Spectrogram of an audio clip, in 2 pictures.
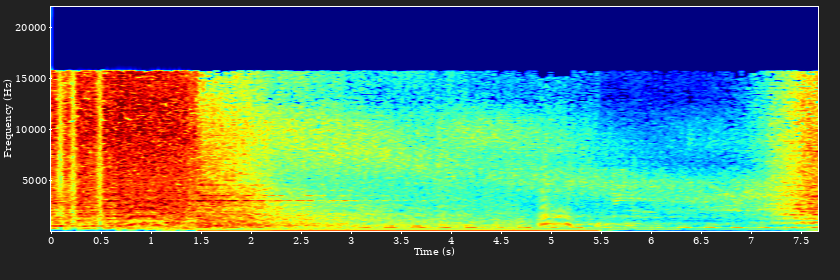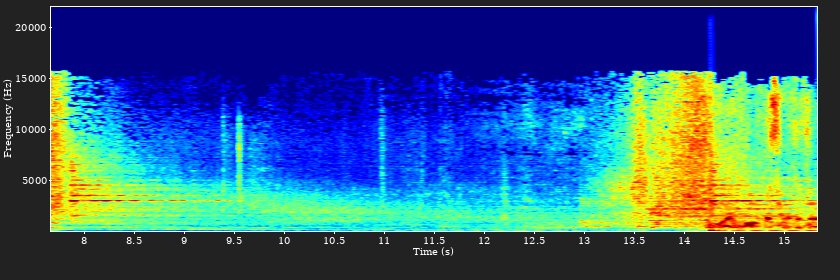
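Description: Rawstyle hard dance music in a breakdown: the pounding kick drops out, a long deep bass note holds for a few seconds, and a noise sweep rises and falls about halfway through. Quieter sustained synth chords follow, building again as the beat returns near the end.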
